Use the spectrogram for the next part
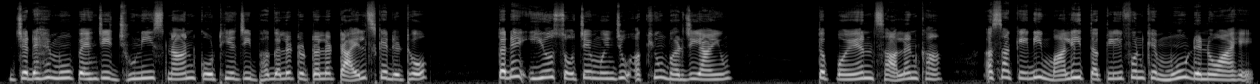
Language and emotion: Sindhi, sad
